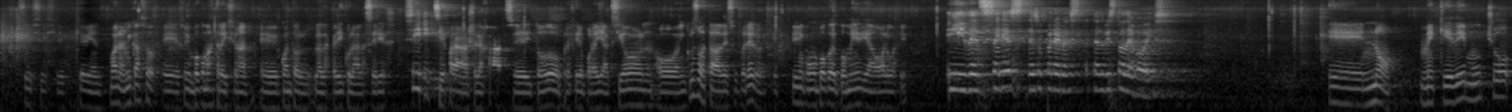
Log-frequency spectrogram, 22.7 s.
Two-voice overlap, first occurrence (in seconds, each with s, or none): none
